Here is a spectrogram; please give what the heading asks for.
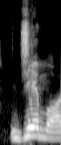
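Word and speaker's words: chaebol: written with a c it is pronoun with pronounced with a J okay J Ball now what's a j ball a j ball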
